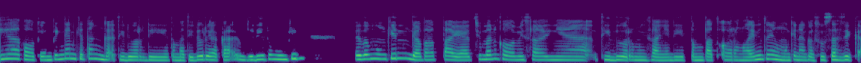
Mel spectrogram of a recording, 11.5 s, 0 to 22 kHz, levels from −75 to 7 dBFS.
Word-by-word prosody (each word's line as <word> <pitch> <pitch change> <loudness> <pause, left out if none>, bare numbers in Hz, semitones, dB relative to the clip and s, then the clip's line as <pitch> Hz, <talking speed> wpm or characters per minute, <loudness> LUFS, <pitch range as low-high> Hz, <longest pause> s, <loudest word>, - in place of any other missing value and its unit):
iya, 280 0 +1
kalau 235 -3 +1
camping 220 +4 0
kan 300 -1 0
kita 275 - -1
tidak 250 -6 +1
tidur 210 -1 +2
di - - +3 0.2
tempat 195 -1 -1
tidur 220 +4 +3
ya 220 -2 +4
Kak, 210 0 -1 0.2
jadi 215 +1 +3
itu 270 - 0
mungkin 250 +4 +3 0.8
emang 265 +3 +5
mungkin 285 +2 0 0.2
tidak 225 -5 +4
apa-apa 225 +1 -3
ya, 205 0 +1
cuma 255 0 0
kalau 245 -4 -1
misalnya 215 -1 -2 0.2
tidur, 215 -2 +2 0.2
misalnya 200 -1 -1
di 205 - +1 0.2
tempat 200 0 0
orang 210 -2 -4
lain 200 +2 +1
itu 280 - -2
yang 245 -3 +3
mungkin 205 +2 -1
agak 200 -3 -3
susah 215 +3 +2
sih 215 -1 +1
Kak. - - -4
220 Hz, 190 wpm, -23 LUFS, 205-250 Hz, 0.8 s, emang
